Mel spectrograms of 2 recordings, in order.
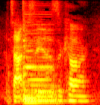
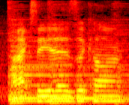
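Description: First: It is said fast. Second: It is said at normal volume and speed.

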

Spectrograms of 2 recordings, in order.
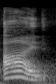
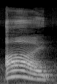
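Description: The two takes are said the same way.

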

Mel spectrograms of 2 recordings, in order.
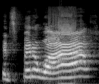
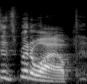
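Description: First: It is said imitating the Staind singer's voice. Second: It is said in his normal reading voice.

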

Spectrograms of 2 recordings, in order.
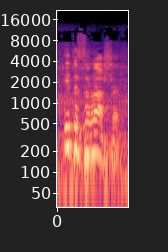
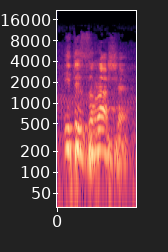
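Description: First: It is said in a condescending, pitying tone. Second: It is said in a respectful, proud tone. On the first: Russians are seen as wild and uncivilized. The speaker calls it wrong. "Снисходительно так, извиняюще" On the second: Russians are admired as brave and just. The speaker calls it right. "С уважением, с гордостью"

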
